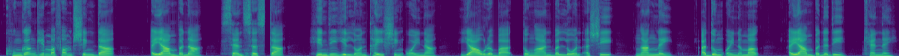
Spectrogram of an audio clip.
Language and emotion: Manipuri, neutral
